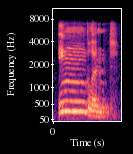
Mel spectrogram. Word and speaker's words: England: So listen to the difference between land, England. Listen to the difference between land and lund, as in the word England. So we have an unstressed syllable, the second syllable of the word England, and the unstressed vowel schwa.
